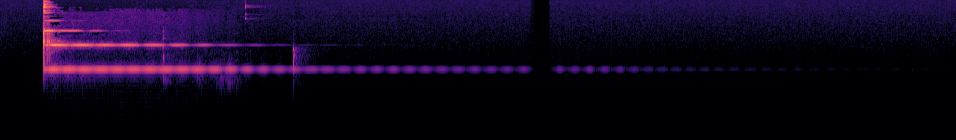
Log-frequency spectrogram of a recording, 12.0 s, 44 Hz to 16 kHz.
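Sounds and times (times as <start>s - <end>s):
meditation bell ringing at a meditation center: 0.6s - 5.9s.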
